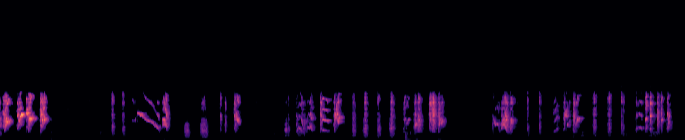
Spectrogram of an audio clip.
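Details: Loud, screaming calls of a Javan myna, a long string of rasping, clipped chirps and squawks in bursts of several notes with short pauses between them.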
